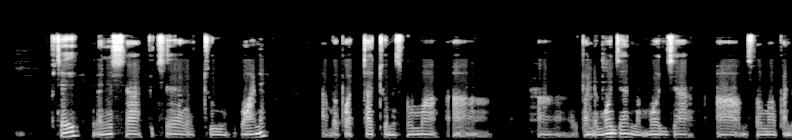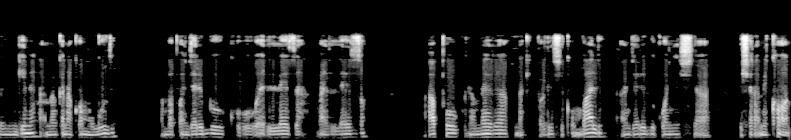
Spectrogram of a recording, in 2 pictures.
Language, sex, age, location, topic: Swahili, male, 25-35, Kisumu, agriculture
